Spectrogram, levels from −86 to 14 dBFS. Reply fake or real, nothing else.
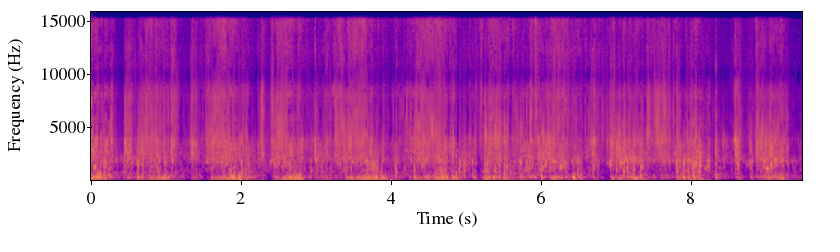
fake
